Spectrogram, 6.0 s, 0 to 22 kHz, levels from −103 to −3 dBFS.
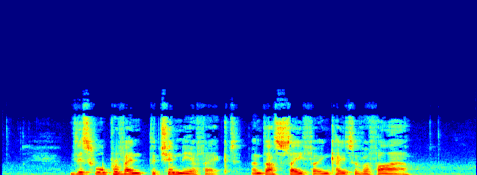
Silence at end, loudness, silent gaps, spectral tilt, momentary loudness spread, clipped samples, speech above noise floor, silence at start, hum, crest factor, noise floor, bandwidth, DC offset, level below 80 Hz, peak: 0.85 s; -17 LUFS; none; -5.5 dB/octave; 13 LU; under 0.1%; 38 dB; 0.9 s; none; 16 dB; -55 dBFS; 7.8 kHz; under 0.1%; -56 dBFS; -2 dBFS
